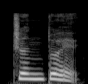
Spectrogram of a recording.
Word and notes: 针对: zhēn duì

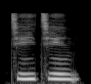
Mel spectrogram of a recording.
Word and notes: 基金: jī jīn

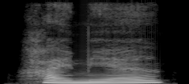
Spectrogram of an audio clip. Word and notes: 海绵: hǎi mián

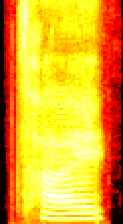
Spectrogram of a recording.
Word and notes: 采: cài

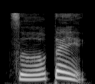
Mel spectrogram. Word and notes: 责备: zé bèi

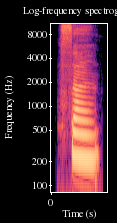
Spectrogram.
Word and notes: 三: sān

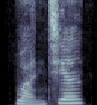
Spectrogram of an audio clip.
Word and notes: 晚间: wǎn jiān

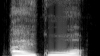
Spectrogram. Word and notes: 爱国: ài guó

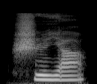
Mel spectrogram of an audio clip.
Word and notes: 施压: shī yā

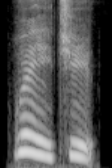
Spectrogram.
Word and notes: 畏惧: wèi jù

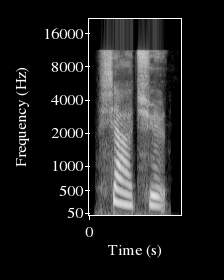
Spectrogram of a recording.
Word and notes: 下去: xià qù

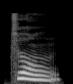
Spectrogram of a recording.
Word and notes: 种: zhòng

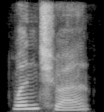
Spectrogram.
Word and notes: 温泉: wēn quán

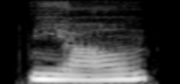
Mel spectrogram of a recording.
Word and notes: 娘: niáng

